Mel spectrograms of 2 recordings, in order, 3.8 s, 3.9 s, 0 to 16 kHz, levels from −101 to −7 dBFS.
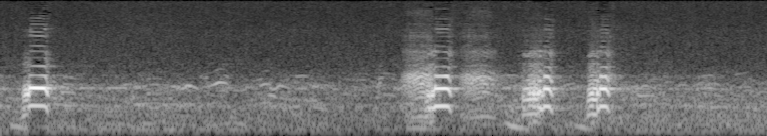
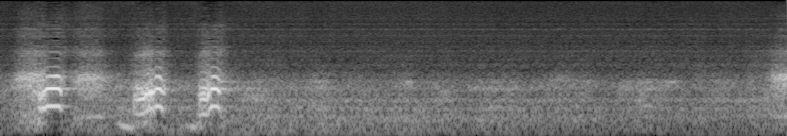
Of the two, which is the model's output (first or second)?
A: second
